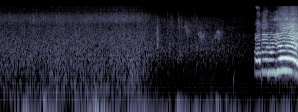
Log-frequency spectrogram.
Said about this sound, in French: c'est la mer.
